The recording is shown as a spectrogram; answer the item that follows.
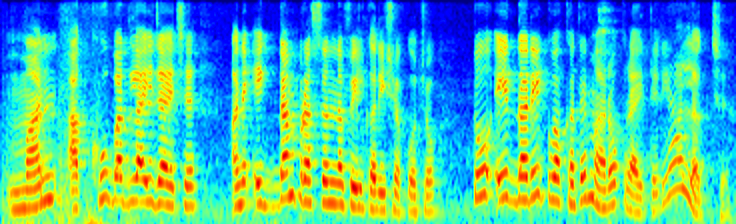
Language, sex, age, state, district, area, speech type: Gujarati, female, 45-60, Gujarat, Surat, urban, spontaneous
